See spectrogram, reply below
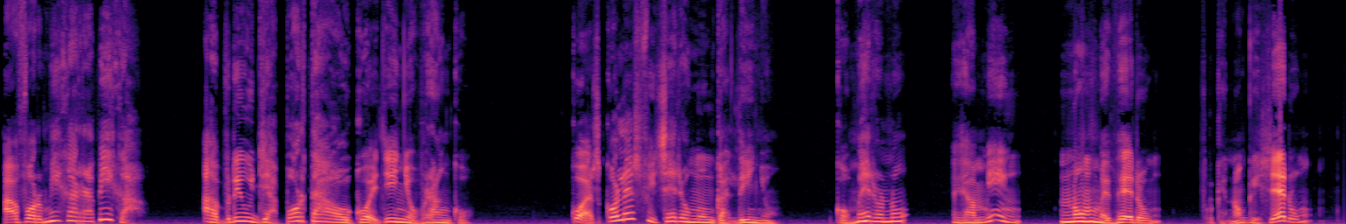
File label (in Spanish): interpretación gallego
